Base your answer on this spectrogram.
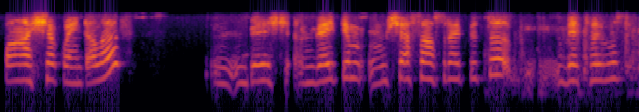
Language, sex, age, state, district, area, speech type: Kashmiri, female, 30-45, Jammu and Kashmir, Ganderbal, rural, conversation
